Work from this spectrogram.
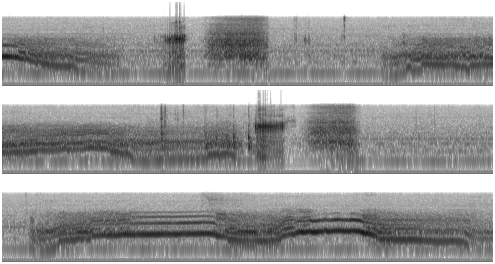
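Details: Domestic male Maine Coon complaining at home about a new kitten visiting, Minolta Dimage XT camera recording: drawn-out, wavering moans broken by sharp clatters and bumps, ending in a strong rising-falling yowl.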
